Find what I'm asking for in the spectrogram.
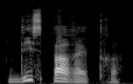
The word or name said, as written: disparaître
